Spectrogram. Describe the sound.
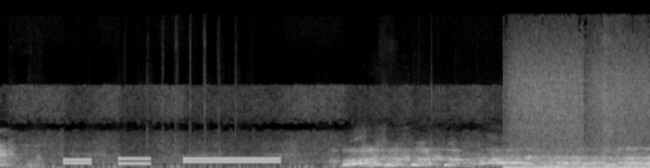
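Three touch-tone keypad beeps from a phone being dialed, the last held longer than the first two, followed by voices talking and then a loud, harsh burst of distorted noise.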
